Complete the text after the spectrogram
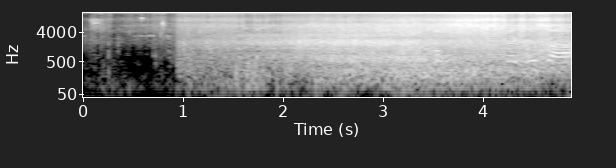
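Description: Waves wash loudly over pebbles.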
